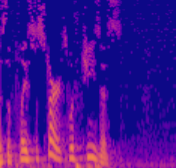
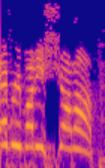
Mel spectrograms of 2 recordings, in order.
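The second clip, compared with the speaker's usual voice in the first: high yelled Everybody shut up, much higher and louder; shouting at the class; 6 dB louder than usual. Retold or imitated. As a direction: yell it like a kid on a desk silencing the class. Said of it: "and she's like".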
